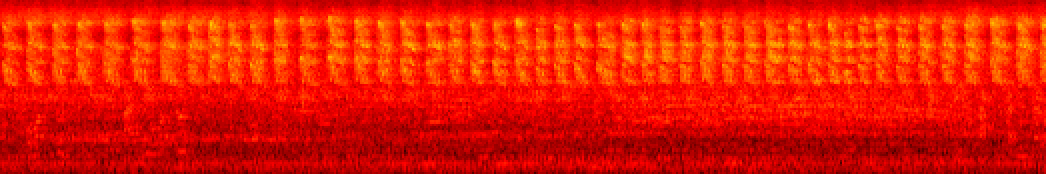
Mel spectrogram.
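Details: Unusual calling from an oriental white-eye, said to sound unlike its usual voice: a long steady run of harsh, hissing high squawks, about two per second, over a faint constant hum.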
